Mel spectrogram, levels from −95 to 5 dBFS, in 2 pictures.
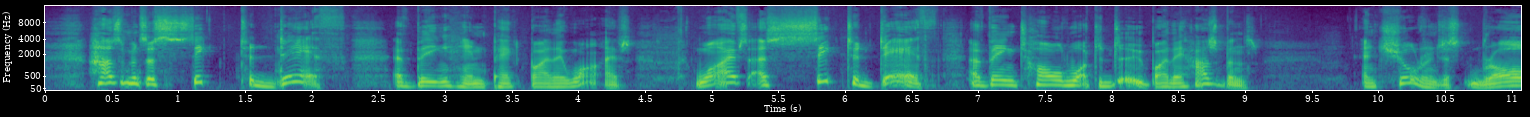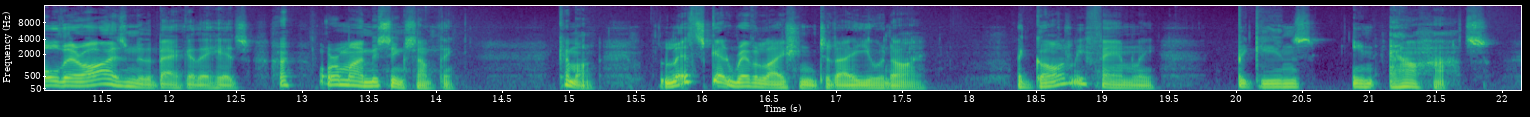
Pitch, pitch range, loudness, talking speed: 110 Hz, 90-150 Hz, -17 LUFS, 155 wpm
